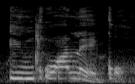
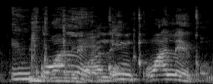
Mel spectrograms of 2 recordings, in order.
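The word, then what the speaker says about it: inkxwaleko: Inkwaleko. Inkwaleko.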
